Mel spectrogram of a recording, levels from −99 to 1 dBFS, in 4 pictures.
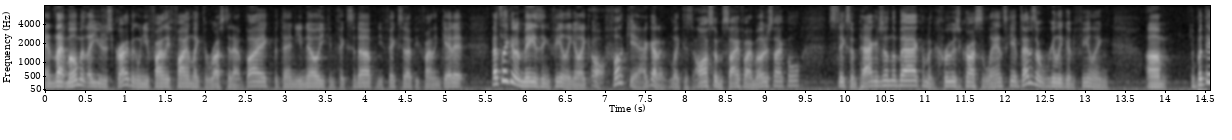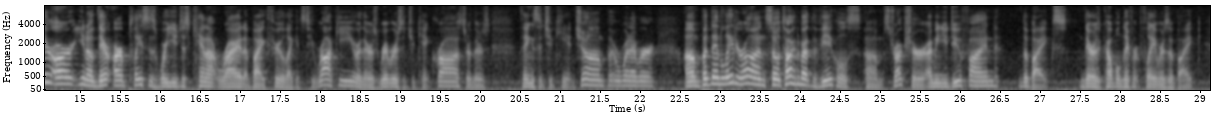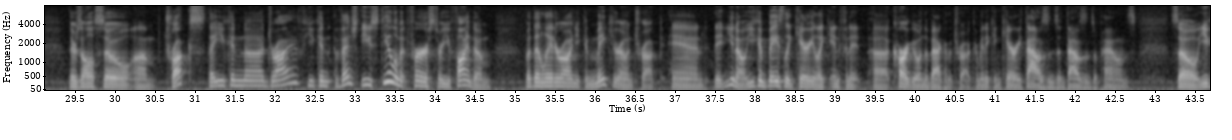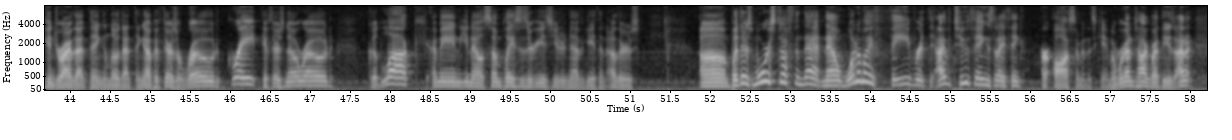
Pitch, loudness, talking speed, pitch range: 135 Hz, -33 LUFS, 265 wpm, 110-170 Hz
